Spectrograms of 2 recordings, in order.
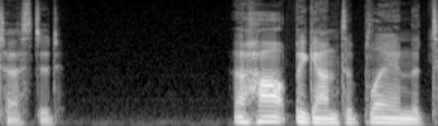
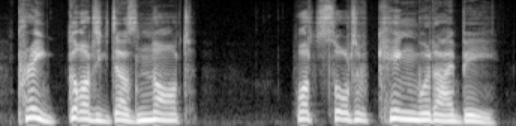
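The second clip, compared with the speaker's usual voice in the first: put-on higher, louder young prince voice; a troubled prince pleading; Alfred, anguished prince; 9 semitones higher, 5 dB louder than usual. A narrator's reading. Reader voicing Alfred to his priest, higher and louder.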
